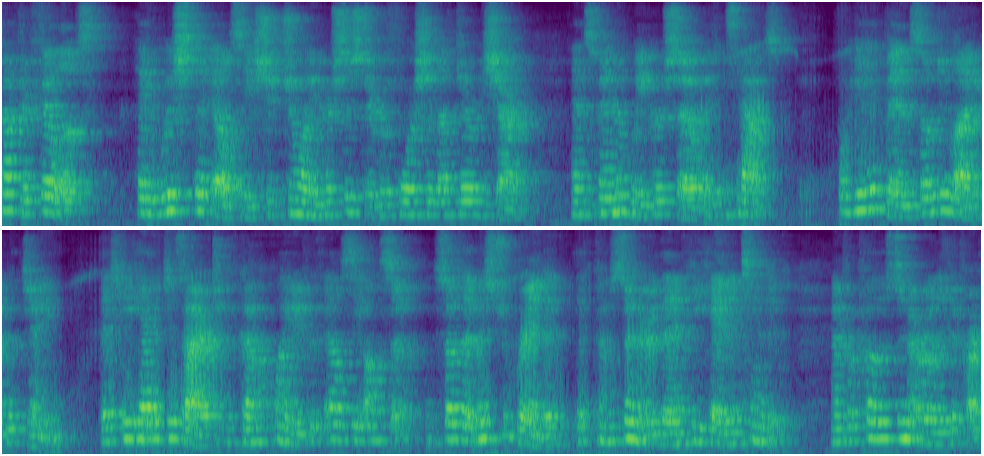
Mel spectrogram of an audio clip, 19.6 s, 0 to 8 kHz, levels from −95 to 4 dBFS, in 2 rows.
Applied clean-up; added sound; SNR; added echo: neural separator model SepFormer DNS4.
